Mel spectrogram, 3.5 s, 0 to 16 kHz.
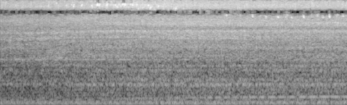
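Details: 2003 Chevy Suburban V8 idling with a faint, thin squeak from the belt tensioner pulley bearing; spinning each pulley with the belt off showed the idler fine and the tensioner noisy, so it was replaced.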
